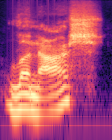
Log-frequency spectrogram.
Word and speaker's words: Lanash: Erin uh Lanash is how his last name is pronounced.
